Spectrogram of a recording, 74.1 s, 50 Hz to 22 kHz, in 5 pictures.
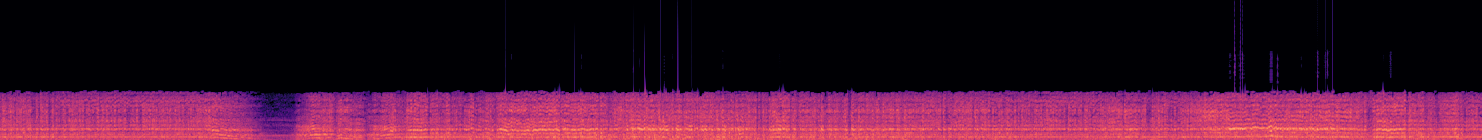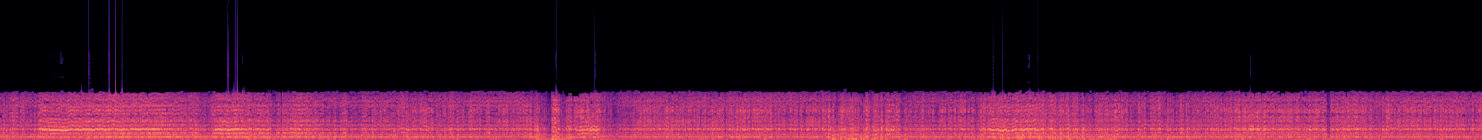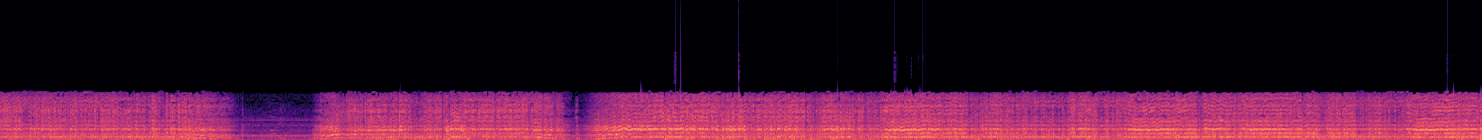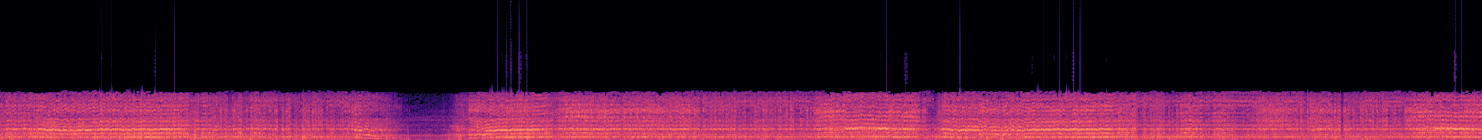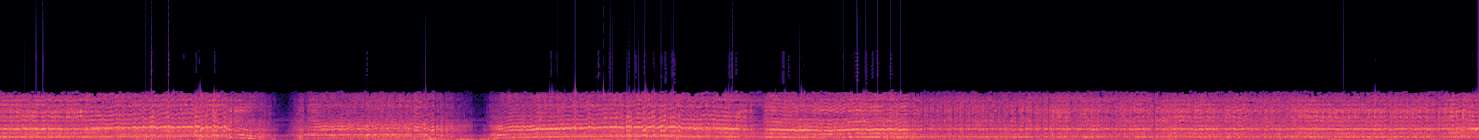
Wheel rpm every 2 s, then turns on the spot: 160, 70, 150, 160, 160, 160, 160, 160, 160, 160, 160, 160, 160, 160, 160, 140, 60, 120, 150, 160, 160, 160, 160, 160, 80, 160, 160, 160, 160, 160, 140, 100, 120, 160, 160, 160, 160.
none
